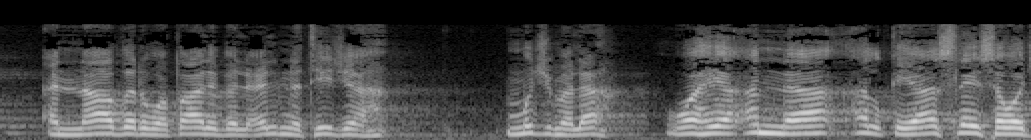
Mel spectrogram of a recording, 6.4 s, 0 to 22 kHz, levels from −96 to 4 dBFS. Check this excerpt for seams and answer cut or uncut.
cut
